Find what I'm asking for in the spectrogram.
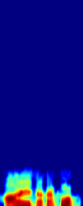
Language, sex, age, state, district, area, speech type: Assamese, male, 30-45, Assam, Biswanath, rural, conversation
